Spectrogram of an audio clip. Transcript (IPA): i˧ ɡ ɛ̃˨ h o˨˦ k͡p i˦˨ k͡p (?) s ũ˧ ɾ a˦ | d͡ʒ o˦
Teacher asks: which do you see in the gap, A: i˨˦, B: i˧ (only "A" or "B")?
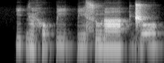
A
